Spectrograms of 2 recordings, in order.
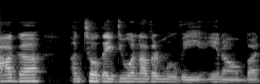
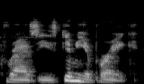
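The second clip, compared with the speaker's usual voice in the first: ordinary delivery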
